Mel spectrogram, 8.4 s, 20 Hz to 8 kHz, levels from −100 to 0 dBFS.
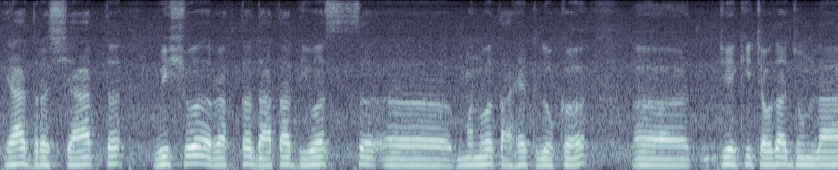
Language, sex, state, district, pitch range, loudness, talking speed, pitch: Marathi, male, Maharashtra, Nagpur, 115-130 Hz, -18 LUFS, 100 wpm, 120 Hz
